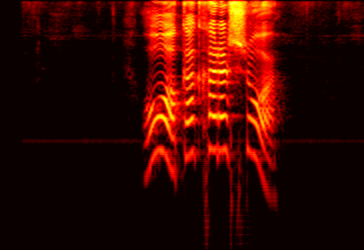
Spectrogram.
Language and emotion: Russian, positive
